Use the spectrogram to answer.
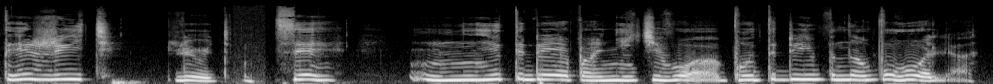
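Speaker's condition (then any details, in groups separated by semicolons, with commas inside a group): Cerebral palsy; since birth, born apparently lifeless, parents told would die within three weeks; speech defect noticeable to others, not heard by self, startled by own voice on microphone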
